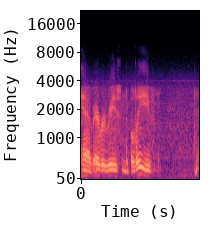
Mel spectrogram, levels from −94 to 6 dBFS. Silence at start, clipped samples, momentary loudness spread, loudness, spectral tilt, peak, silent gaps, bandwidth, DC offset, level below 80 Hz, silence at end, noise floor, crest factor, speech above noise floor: 0 s; under 0.1%; 19 LU; -16 LUFS; -7 dB/octave; -2 dBFS; none; 6.6 kHz; under 0.1%; -52 dBFS; 0 s; -39 dBFS; 14 dB; 23 dB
